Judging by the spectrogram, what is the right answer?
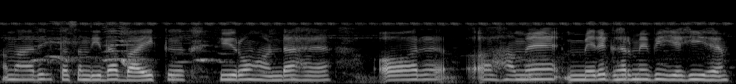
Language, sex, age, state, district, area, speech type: Urdu, female, 18-30, Uttar Pradesh, Lucknow, urban, spontaneous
